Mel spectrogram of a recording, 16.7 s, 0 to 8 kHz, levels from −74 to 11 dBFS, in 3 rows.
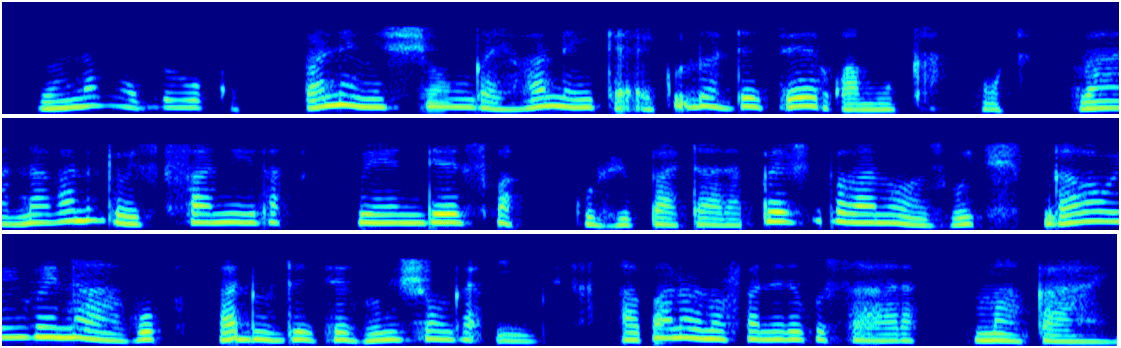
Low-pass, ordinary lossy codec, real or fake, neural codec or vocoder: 7.2 kHz; AAC, 16 kbps; fake; autoencoder, 48 kHz, 32 numbers a frame, DAC-VAE, trained on Japanese speech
